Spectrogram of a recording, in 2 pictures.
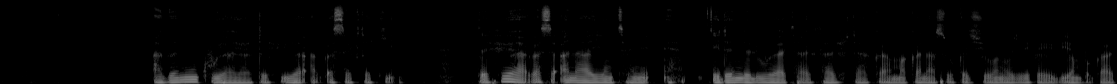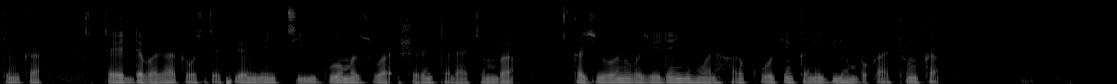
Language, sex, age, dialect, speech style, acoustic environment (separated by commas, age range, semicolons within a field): Hausa, male, 25-34, Nigeria - Kano, focused, nature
